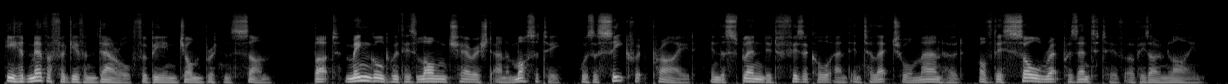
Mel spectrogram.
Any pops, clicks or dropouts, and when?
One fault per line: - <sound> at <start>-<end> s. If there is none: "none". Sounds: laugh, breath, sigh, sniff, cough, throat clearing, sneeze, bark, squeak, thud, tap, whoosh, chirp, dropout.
none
